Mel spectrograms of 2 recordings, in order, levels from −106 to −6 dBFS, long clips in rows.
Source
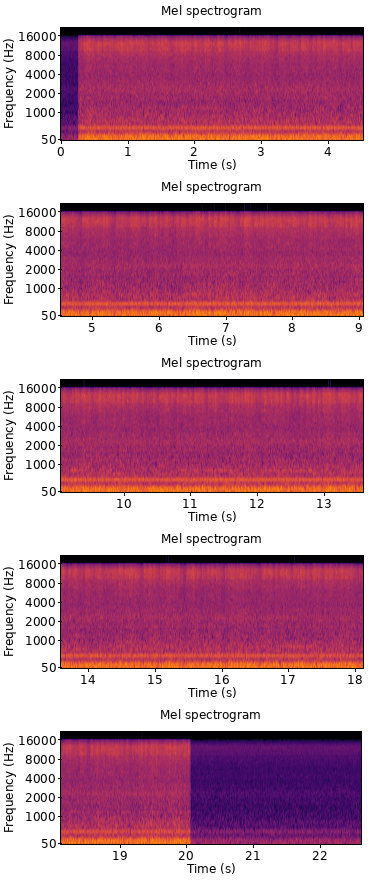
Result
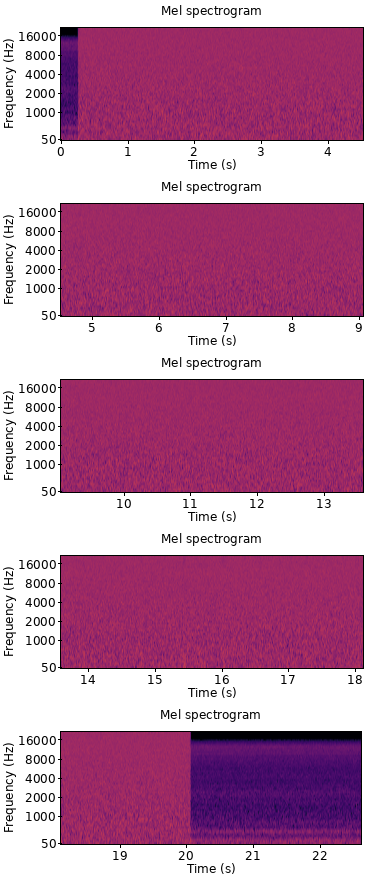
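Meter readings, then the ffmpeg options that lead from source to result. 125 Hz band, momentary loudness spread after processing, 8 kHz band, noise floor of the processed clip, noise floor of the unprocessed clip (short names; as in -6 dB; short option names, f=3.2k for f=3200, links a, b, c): -26.0 dB, 7 LU, -5.5 dB, -60 dBFS, -60 dBFS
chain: -af "lowshelf=f=370:g=-4.5,aeval=exprs='(mod(89.1*val(0)+1,2)-1)/89.1':c=same,volume=1dB"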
